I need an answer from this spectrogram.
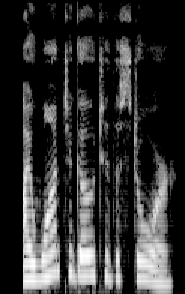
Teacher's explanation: The stress is on want and store. The words to and the are much softer. This creates the rhythm of English.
